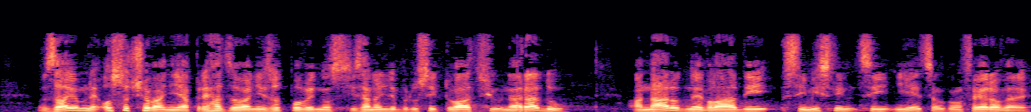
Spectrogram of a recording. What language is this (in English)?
Slovak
